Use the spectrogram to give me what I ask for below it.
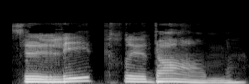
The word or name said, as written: sully prudhomme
